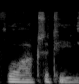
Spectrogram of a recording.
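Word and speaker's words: fluoxetine: flutin I have difficulty with that as well fluoxitine fluoxitine thank you yes I'll say it wrong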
